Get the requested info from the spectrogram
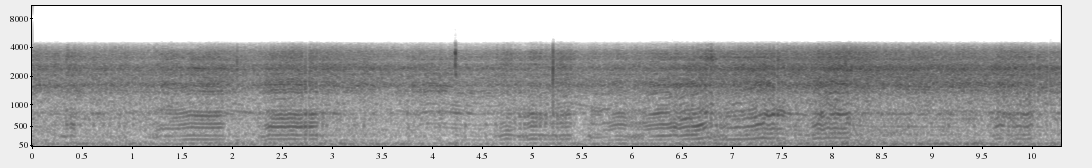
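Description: Enduro dirt bike engine ridden along a trail, its pitch rising and falling again and again as the throttle is opened and closed, over a steady low rumble.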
